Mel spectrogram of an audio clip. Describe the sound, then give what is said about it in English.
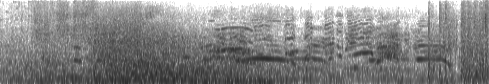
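Gunfire and a massive explosion roar through a shootout. The roar is loud, dense and sustained, and holds across the whole stretch without easing. Shouting voices rise over the din in the second half. “fires off a shot, causing a massive explosion.”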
